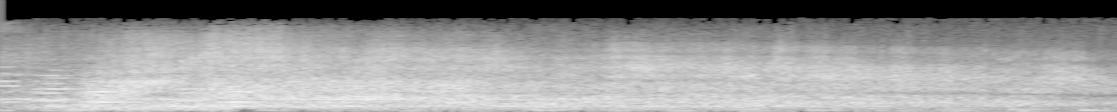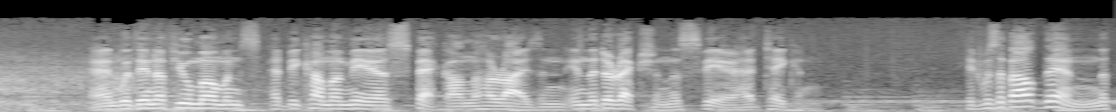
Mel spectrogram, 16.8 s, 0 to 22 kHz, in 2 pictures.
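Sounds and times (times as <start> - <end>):
huge freighter aircraft roaring overhead: 0.0 - 12.6
speech: 9.2 - 14.6, 15.6 - 16.7.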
